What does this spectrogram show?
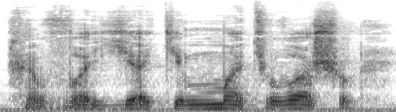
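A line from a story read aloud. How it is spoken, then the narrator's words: Whisper. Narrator (Russian): прошептал бывший капитан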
